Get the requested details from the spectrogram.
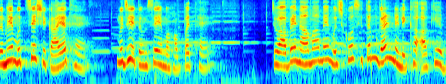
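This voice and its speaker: Soft-spoken and soothing in tone, a woman with a high pitch talks with ordinary pitch variation over music in the background. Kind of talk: poetry reading. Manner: soothing, soft-spoken.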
